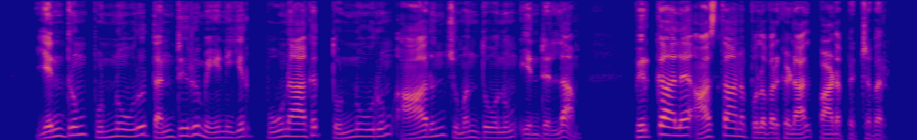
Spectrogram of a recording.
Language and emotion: Tamil, neutral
